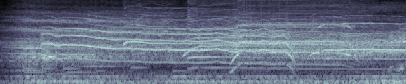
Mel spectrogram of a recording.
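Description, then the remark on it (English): A person screams from their front door: a long, loud, sustained scream, the voice straining and swooping in pitch midway before holding steady to the end, with no talking. “Behaviours like having coffee in a home-built birdcage on your front lawn, mastering the art of the handstand, or screaming from your front door to ward off the cabin fever.”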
